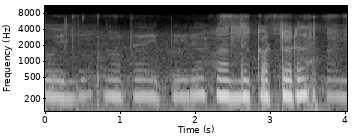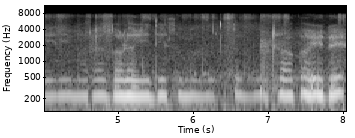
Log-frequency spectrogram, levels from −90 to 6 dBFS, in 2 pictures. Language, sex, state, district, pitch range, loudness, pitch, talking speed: Kannada, female, Karnataka, Bijapur, 220-230 Hz, -18 LUFS, 225 Hz, 95 wpm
